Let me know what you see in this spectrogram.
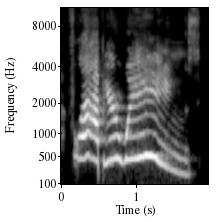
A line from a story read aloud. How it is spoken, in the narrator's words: yelled Mr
